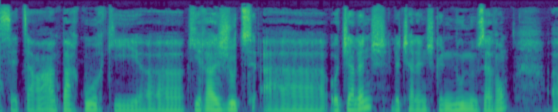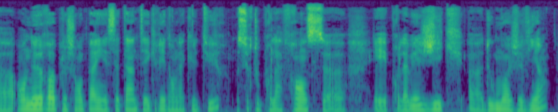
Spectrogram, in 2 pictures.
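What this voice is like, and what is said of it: Slight Belgian French accent. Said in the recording (French): “Il y a un petit accent.”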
